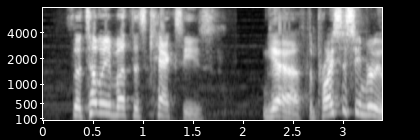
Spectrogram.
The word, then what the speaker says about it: Qexi: But last I knew, a Q with an E is just going to be a K.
